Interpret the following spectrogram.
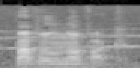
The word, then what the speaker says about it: Paweł Nowak: Paweł Nowak.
